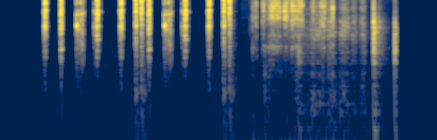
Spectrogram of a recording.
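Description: Sound effect of an animated logo intro: a quick run of about a dozen sharp, uneven clicks, then a second or so of scratchy rustling, ending on one more click.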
